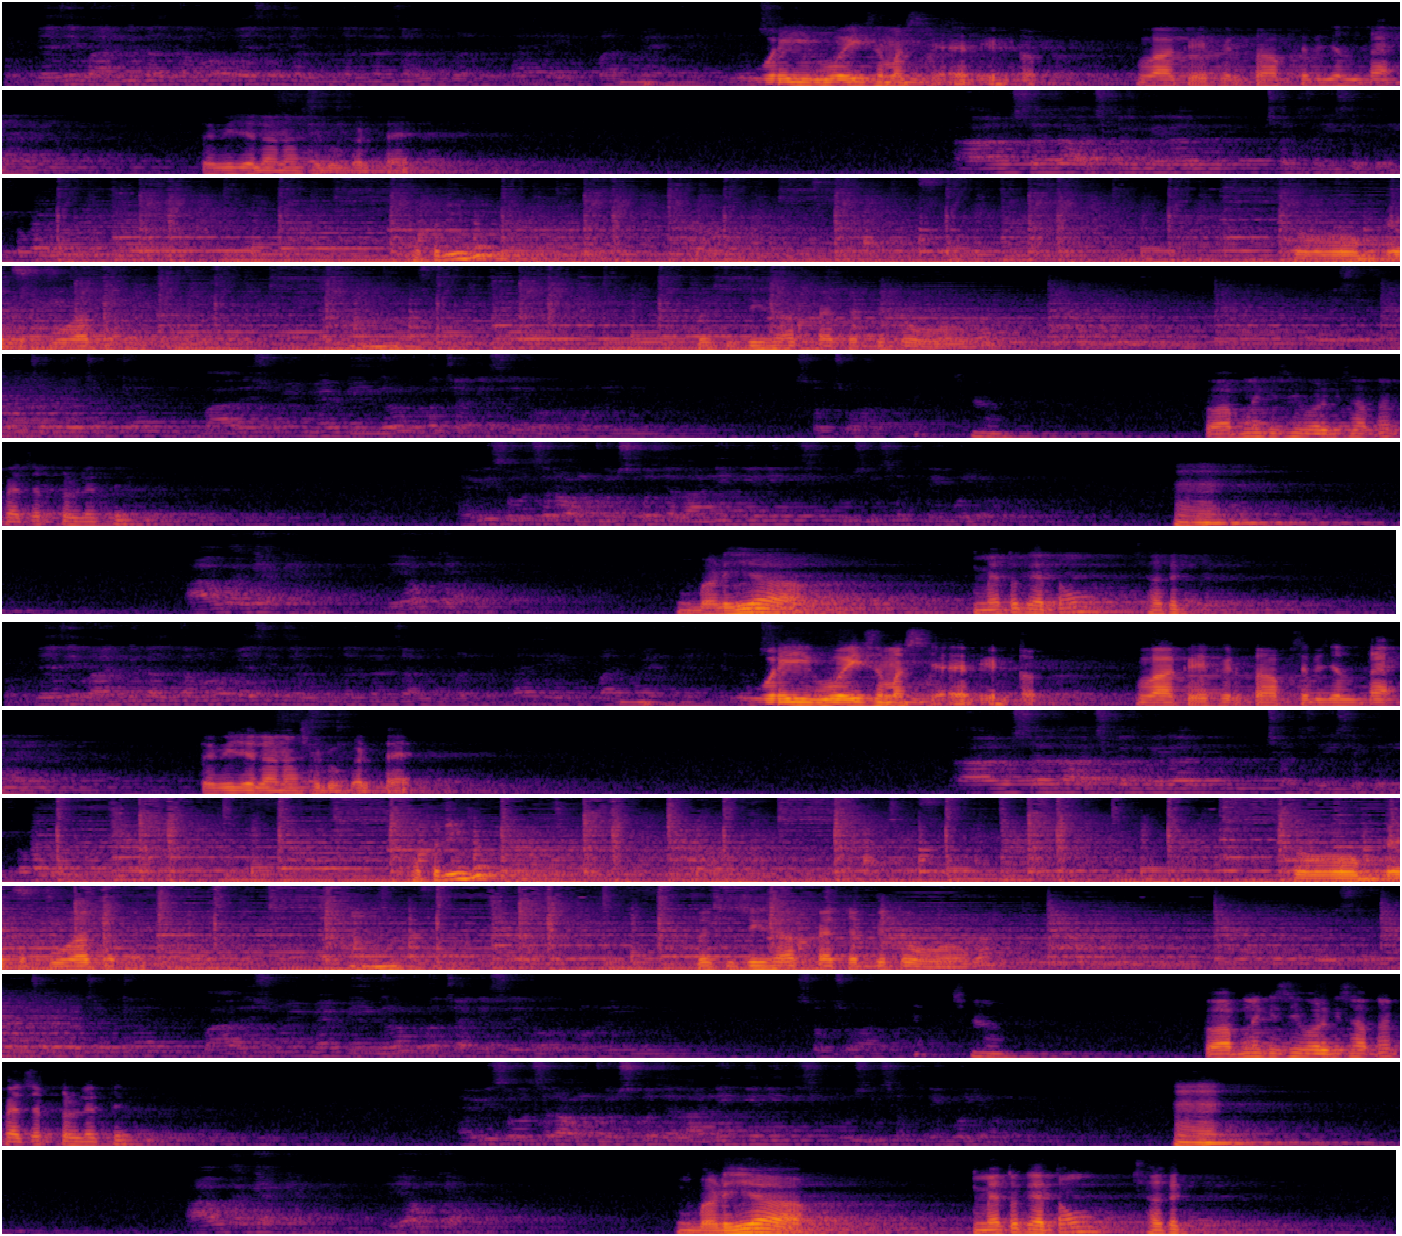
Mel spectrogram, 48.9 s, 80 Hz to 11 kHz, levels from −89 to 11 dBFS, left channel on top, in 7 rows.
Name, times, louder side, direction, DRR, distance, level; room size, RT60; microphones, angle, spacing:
voice 1, 0.1-4.0 8.5-8.8 11.7-14.5 16.7-19.4 21.0-23.7 27.4-31.3 32.0-32.4 37.2-40.0 42.9-44.3, equal, 10° left, -2 dB, 5.6 m, -47 dB
voice 2, 3.7-5.2 5.7-7.0 8.0-9.0 16.0-16.5 20.4-21.4 22.7-23.0 24.4-26.0 32.8-33.0 34.0-35.6 40.8-41.2 45.3-46.0 46.8-47.8, right 5 dB, 80° right, 12 dB, 0.7 m, -25 dB
sound 1, 14.1-28.4, right 1 dB, 60° right, 1.6 m, -33 dB
27.5 x 16.0 x 7.3 m, 2.2 s
head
